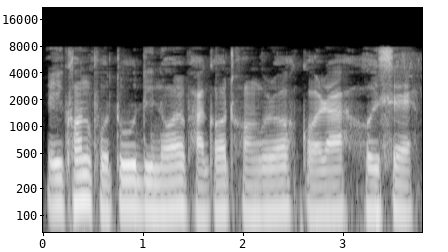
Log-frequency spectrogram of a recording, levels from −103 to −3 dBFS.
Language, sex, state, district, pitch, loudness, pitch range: Assamese, male, Assam, Sonitpur, 115 Hz, -18 LUFS, 110-120 Hz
